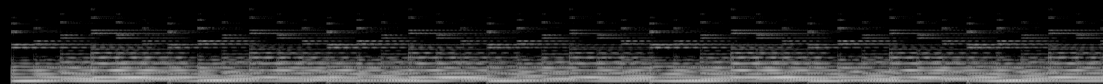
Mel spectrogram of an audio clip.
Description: Unchained Arpeggio

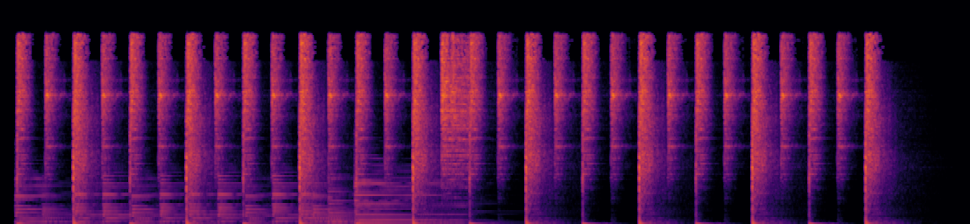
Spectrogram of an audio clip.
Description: Cider Pad

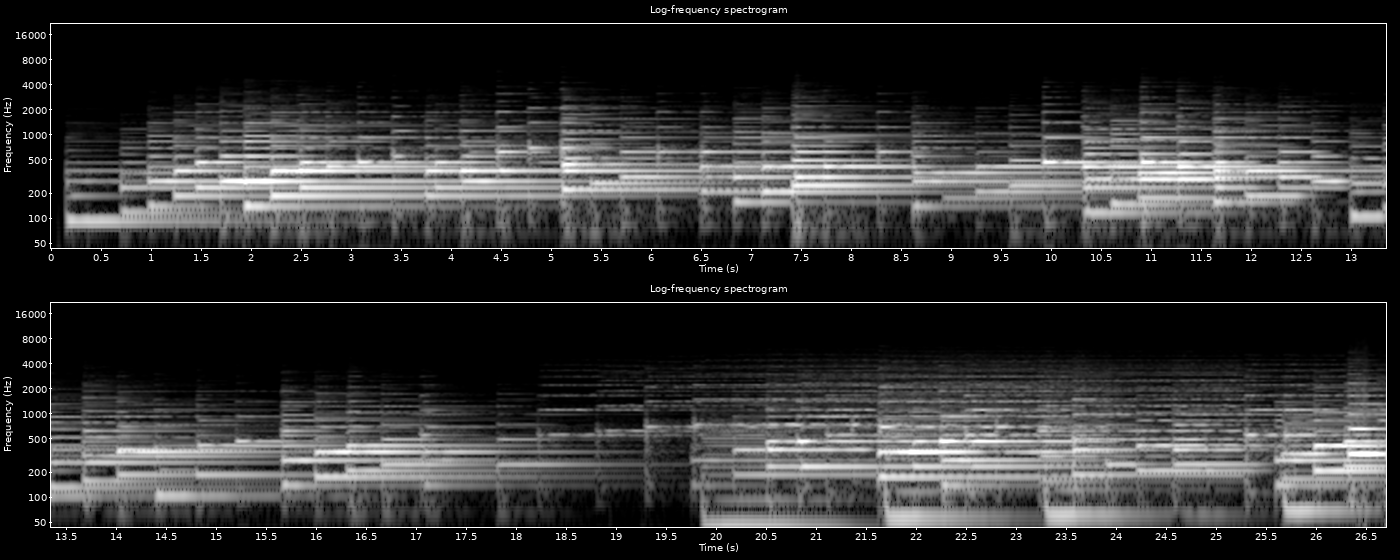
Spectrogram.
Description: Piano Strings

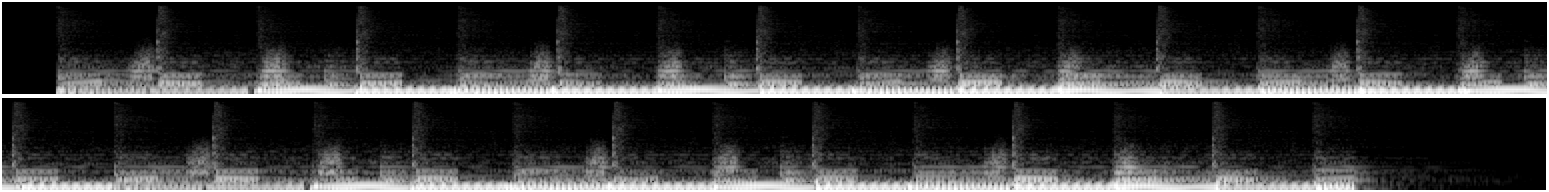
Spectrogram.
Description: Bass

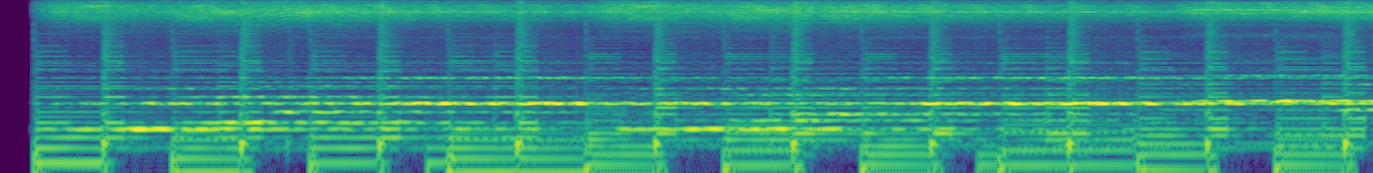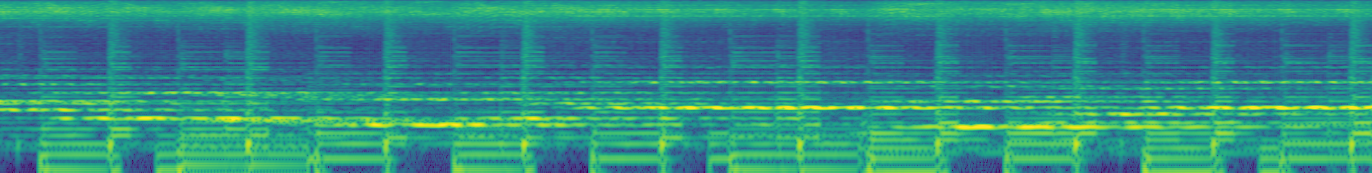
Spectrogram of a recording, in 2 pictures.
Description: Acoustic

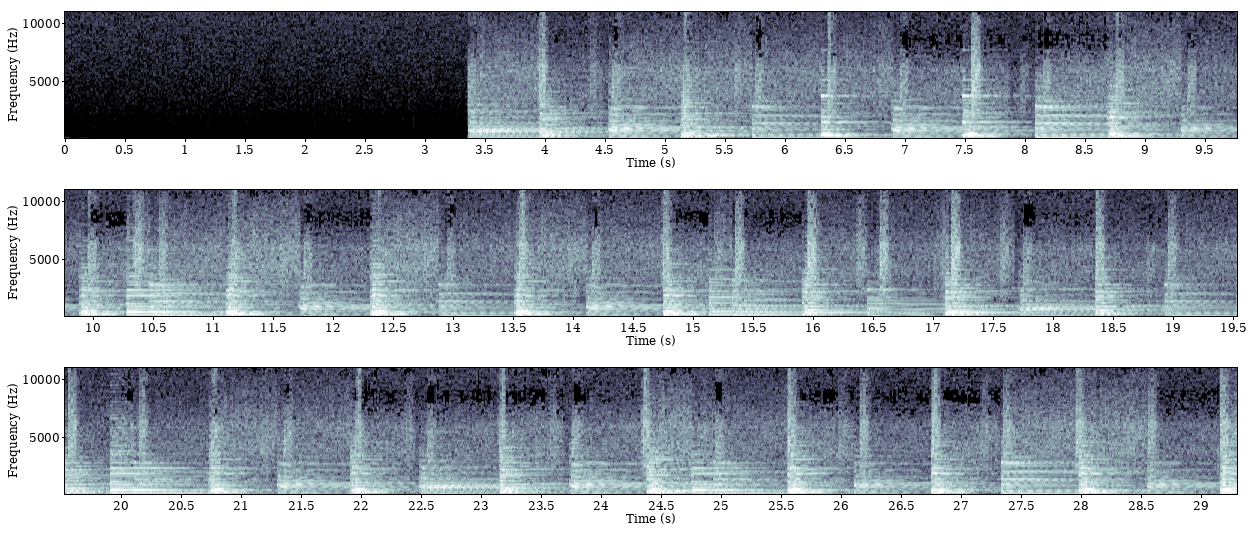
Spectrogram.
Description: Piano

